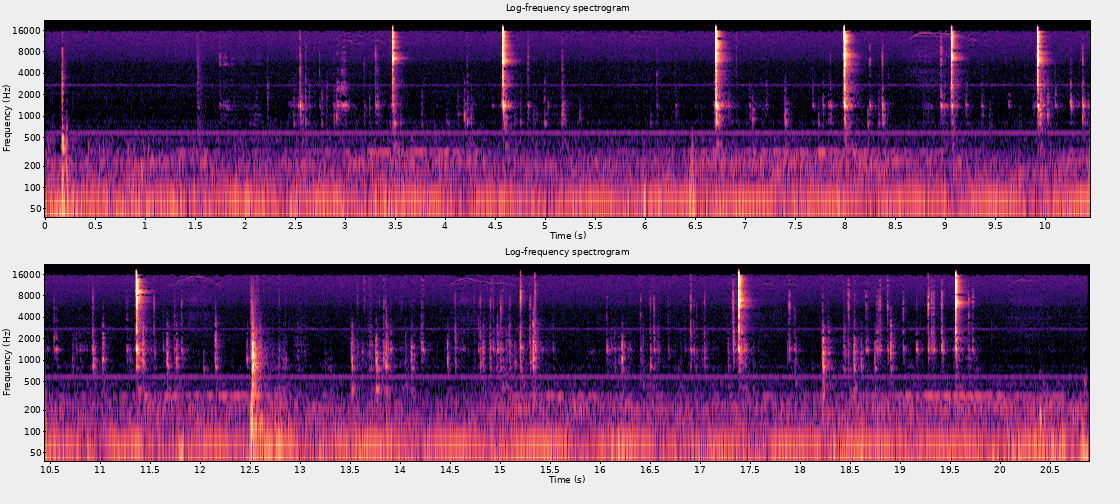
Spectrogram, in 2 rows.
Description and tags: Lamp shade switch
Banging around with a lamp
lamp, field-recording, H6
